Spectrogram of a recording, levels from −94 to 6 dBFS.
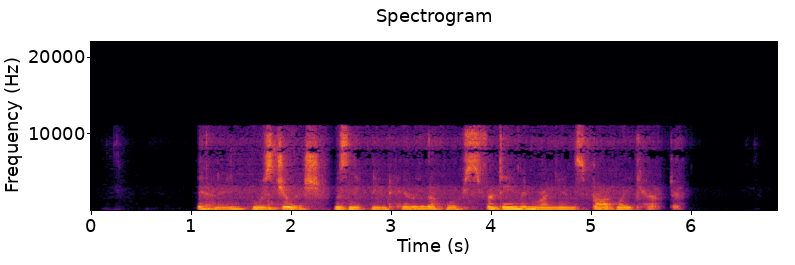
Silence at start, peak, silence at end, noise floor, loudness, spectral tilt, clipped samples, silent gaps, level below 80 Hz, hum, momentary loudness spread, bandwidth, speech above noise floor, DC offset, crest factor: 1.05 s; -4 dBFS; 1 s; -83 dBFS; -18 LUFS; -4.5 dB/octave; under 0.1%; none; -60 dBFS; none; 13 LU; 11.5 kHz; 66 dB; under 0.1%; 16 dB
